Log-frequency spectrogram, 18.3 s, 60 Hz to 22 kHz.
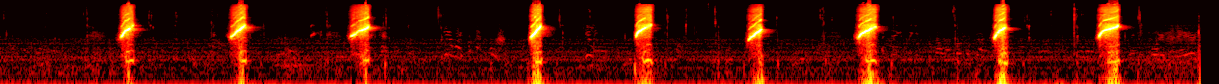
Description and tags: Whistle from lips
A series of whistles I performed on my Rhode NT2. These are whistles you would use to get someone's attention.
loud-whistle, whistle-lips, whistle-mouth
